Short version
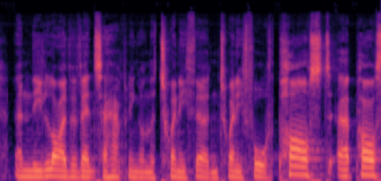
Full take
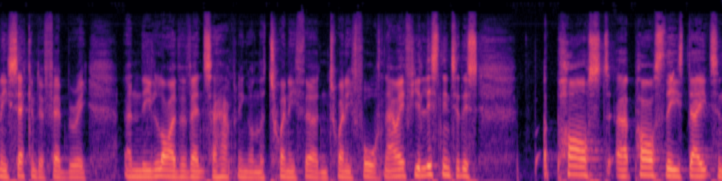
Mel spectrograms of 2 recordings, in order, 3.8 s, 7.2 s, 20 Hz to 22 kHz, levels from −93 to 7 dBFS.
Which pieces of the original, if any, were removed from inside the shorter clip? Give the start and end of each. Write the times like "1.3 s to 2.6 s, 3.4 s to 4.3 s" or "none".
3.8 s to 5.5 s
